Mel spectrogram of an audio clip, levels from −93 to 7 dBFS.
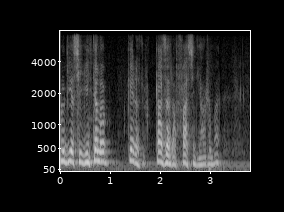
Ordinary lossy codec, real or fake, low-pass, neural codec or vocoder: none; real; 7.2 kHz; none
